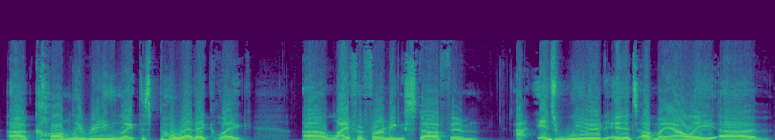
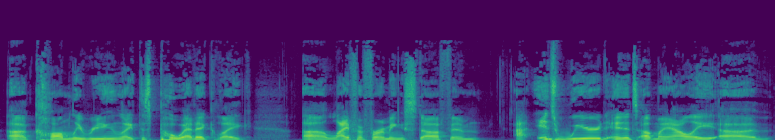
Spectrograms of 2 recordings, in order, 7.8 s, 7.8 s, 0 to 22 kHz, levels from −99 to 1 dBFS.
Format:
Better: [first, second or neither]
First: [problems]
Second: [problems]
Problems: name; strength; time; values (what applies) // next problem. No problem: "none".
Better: second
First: distortion; heavy; 18% of the sound clipped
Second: none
